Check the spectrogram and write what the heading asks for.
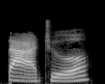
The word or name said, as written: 打折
